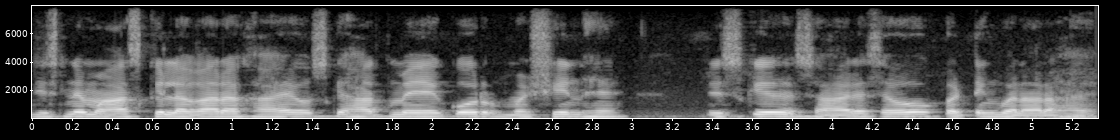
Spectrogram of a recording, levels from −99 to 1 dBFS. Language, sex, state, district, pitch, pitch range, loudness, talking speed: Hindi, male, Chhattisgarh, Bilaspur, 135 Hz, 125-140 Hz, -15 LUFS, 225 wpm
